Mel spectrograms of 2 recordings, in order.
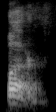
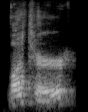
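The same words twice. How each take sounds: First: Said in the usual way. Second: "Butter" drawn out with a fully released middle T; unflapped T. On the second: Shown as a demonstration. Teacher showing what she doesn't say, "Butter" with a hard T. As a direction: sound a true, aspirated T inside "Butter". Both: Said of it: "I don't say butter".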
